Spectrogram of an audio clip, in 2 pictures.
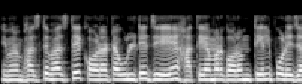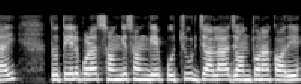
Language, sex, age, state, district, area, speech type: Bengali, female, 18-30, West Bengal, North 24 Parganas, rural, spontaneous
